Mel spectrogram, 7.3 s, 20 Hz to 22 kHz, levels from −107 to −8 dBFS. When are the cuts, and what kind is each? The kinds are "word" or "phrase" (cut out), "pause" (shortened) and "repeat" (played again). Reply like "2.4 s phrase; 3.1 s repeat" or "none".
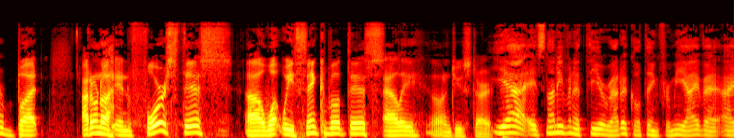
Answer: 1.1 s phrase; 2.4 s pause; 3.8 s word

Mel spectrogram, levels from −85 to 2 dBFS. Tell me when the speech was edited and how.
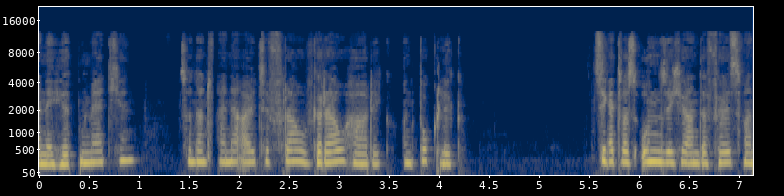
1.7 s word; 2.7 s word; 5.7 s word

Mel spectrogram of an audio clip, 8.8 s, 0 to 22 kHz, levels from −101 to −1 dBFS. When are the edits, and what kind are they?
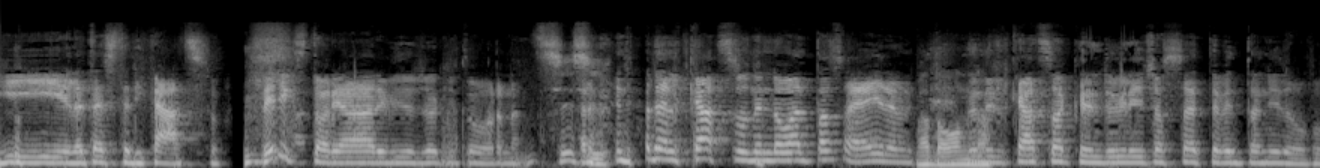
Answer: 2.0 s word

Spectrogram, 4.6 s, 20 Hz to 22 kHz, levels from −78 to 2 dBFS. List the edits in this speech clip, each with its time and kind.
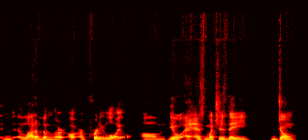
2.0 s pause

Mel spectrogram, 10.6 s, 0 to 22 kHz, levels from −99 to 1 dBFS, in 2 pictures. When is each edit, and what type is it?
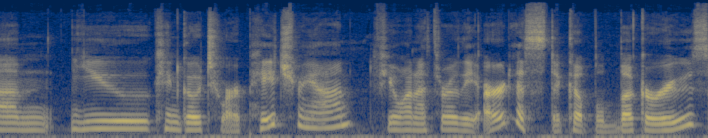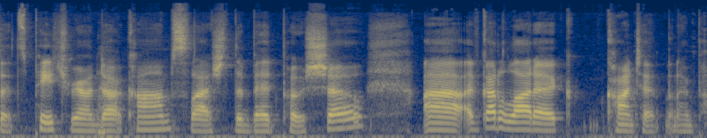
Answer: none

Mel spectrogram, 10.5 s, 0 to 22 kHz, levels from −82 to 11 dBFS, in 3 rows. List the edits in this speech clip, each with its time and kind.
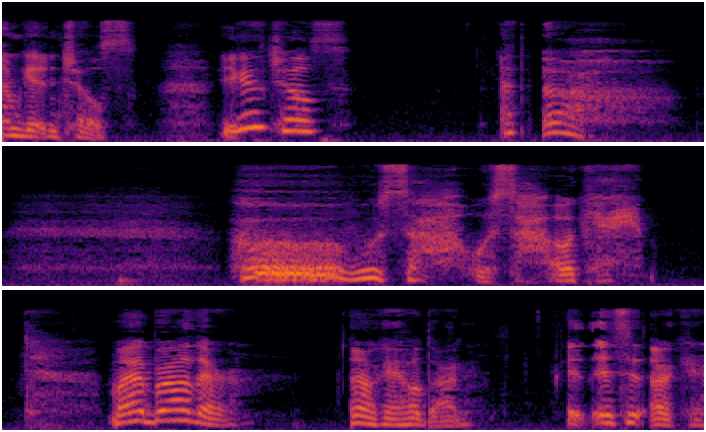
1.3 s word; 2.6 s word

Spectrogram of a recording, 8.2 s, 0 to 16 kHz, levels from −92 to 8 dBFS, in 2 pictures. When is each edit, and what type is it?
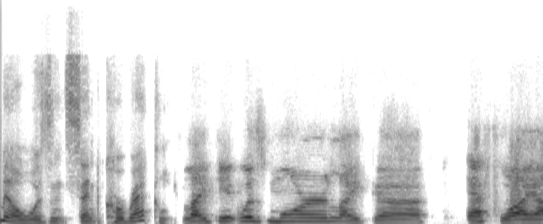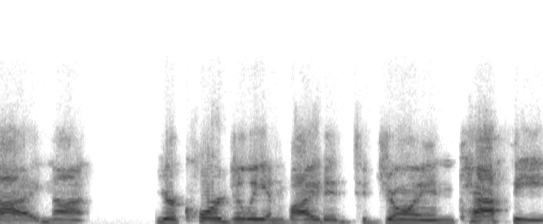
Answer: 1.8 s word

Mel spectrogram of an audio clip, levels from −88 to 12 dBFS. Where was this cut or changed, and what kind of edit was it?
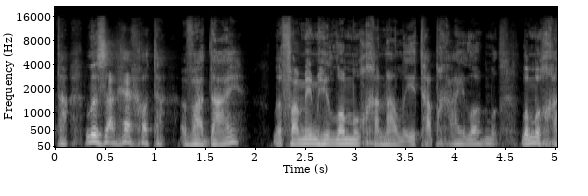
2.0 s pause

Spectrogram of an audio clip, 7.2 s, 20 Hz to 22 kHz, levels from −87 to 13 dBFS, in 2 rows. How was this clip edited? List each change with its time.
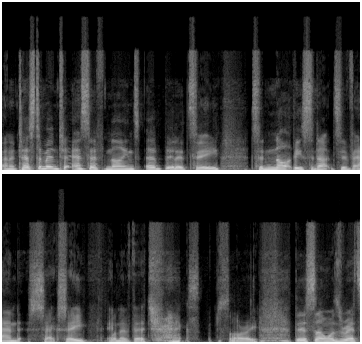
2.9 s word; 4.7 s phrase

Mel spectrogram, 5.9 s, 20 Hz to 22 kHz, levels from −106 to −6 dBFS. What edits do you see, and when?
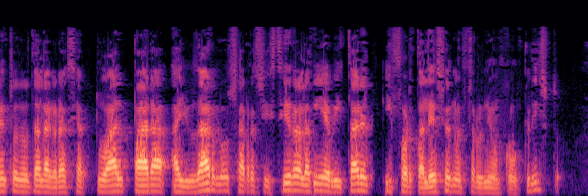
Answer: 3.1 s word; 3.7 s word

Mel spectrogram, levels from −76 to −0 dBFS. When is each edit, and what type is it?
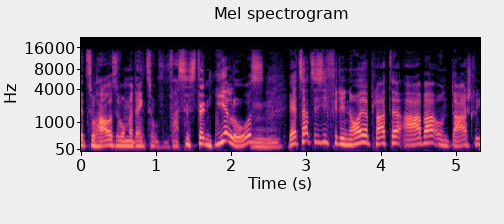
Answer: none

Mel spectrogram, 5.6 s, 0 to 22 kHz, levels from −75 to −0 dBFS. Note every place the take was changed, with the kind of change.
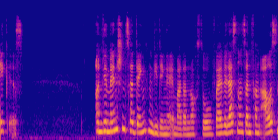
none

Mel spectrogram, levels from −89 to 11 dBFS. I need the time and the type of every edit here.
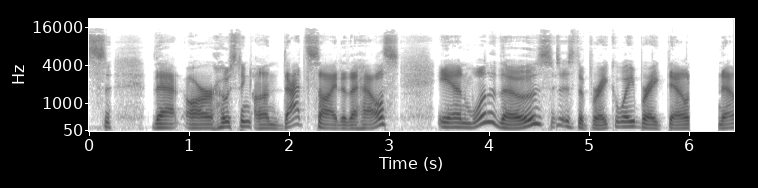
1.6 s word; 4.7 s word

